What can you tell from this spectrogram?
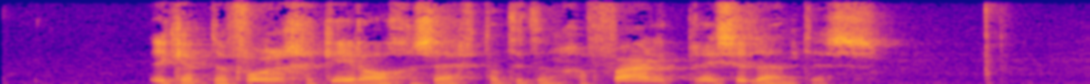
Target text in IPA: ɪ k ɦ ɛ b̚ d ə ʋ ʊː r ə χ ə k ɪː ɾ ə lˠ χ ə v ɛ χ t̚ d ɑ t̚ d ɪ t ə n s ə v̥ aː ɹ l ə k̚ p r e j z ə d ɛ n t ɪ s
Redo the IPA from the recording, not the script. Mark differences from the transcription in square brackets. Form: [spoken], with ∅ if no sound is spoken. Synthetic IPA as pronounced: ɪ k ɦ ɛ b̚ d ə [v] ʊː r ə χ ə k ɪː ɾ [ɑ] lˠ χ ə [z] ɛ χ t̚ d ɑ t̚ d ɪ t ə n [χ] ə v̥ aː ɹ l ə k̚ p r e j [s] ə d ɛ n t ɪ s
